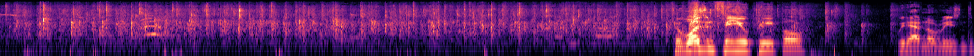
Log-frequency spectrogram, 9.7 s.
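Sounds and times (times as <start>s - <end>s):
audience applause: 0.0s - 9.2s
speech: 6.8s - 8.1s, 9.0s - 9.7s.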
